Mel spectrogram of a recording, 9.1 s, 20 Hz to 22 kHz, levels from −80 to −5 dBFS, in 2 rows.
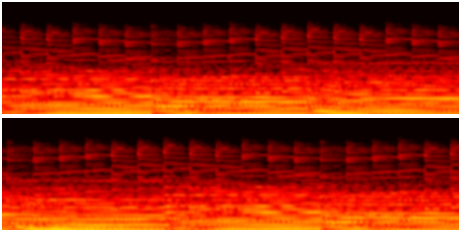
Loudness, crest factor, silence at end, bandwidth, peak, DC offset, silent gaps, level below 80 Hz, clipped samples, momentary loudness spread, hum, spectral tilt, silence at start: -32 LUFS; 12 dB; 0 s; 16 kHz; -18 dBFS; under 0.1%; none; -36 dBFS; under 0.1%; 3 LU; none; -6 dB/octave; 0 s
